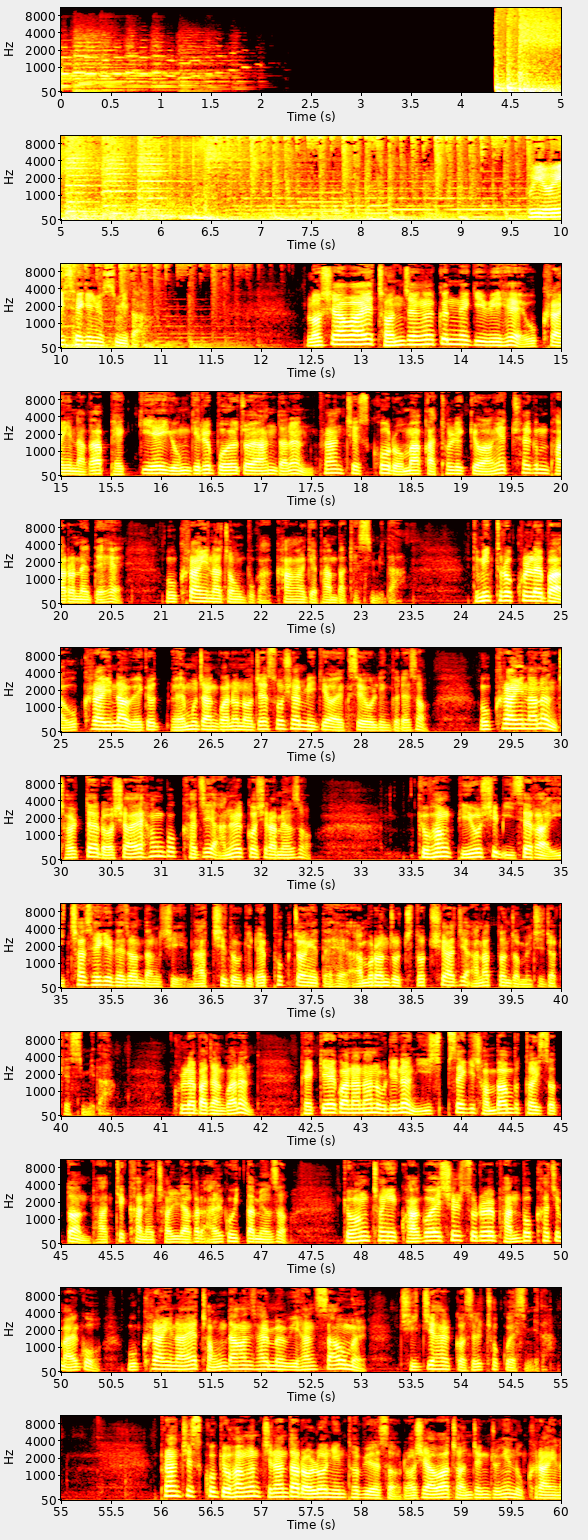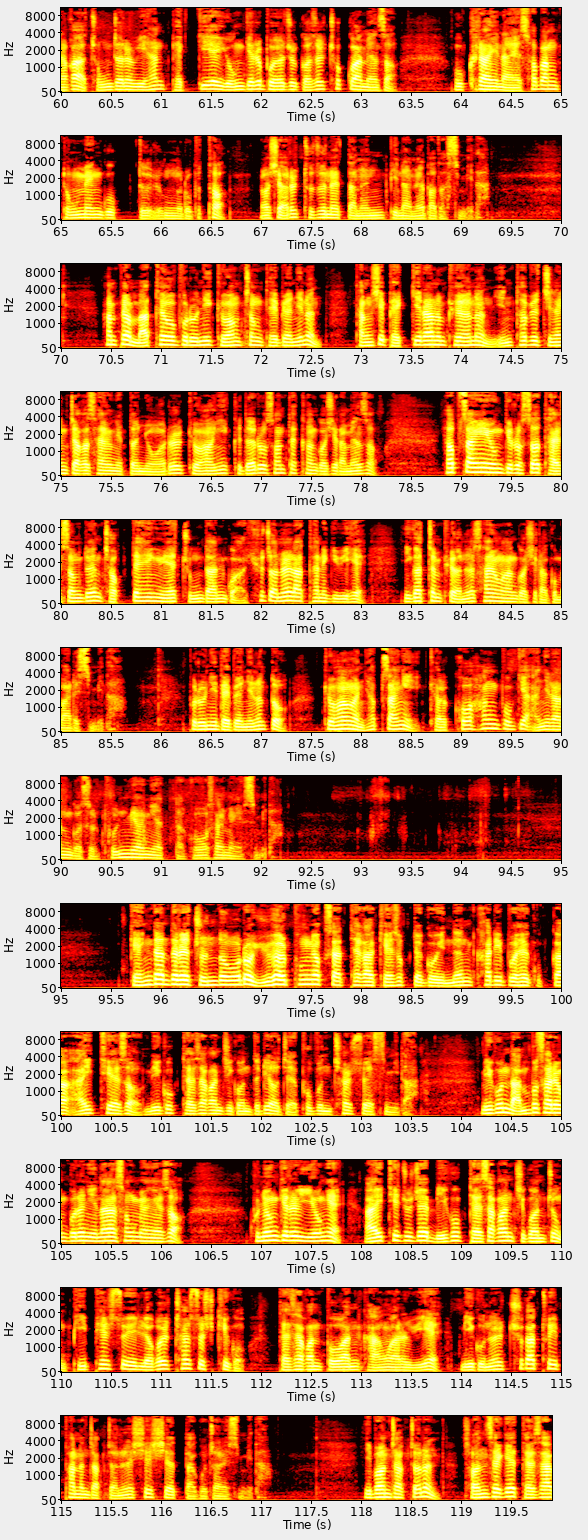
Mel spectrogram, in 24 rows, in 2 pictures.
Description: VOA 한국어 간판 뉴스 프로그램 '뉴스 투데이', 2024년 3월 11일 2부 방송입니다. 미국은 전제 조건 없이 대화에 열려 있지만 북한은 관심 징후를 전혀 보이지 않고 있다고 미 국무부가 지적했습니다. 미국과 한국의 북 핵 대표들의 직책 또는 직급이 변화를 맞고 있습니다. 한반도 비핵화 과정의 중간 조치를 고려할 수 있다는 미 당국자들의 언급에 전문가들은 북한 핵 역량 검증의 어려움을 지적했습니다.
